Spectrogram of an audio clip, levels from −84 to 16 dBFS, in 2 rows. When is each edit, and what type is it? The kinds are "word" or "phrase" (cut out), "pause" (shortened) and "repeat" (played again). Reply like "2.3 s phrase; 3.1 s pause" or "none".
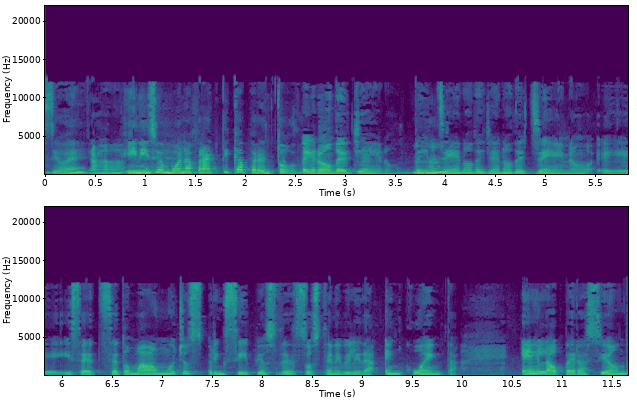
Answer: none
